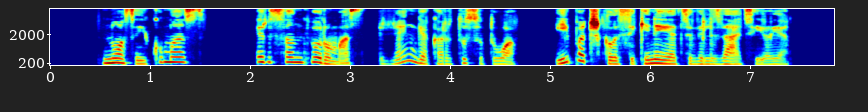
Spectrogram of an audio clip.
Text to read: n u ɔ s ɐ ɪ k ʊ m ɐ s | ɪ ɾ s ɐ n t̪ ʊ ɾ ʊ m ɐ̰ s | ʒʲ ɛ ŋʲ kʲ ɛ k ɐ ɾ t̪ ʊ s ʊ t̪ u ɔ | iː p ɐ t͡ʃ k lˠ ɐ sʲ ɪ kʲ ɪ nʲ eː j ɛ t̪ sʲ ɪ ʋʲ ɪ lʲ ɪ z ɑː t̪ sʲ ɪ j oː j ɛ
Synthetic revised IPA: n u ɔ s ɐ ɪ k ʊ m ɐ s | ɪ ɾ s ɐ n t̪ ʊ ɾ ʊ m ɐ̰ s | ʒʲ ɛ ŋʲ ɡʲ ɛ k ɐ ɾ t̪ ʊ s ʊ t̪ u ɔ | iː p ɐ t͡ʃ k lˠ ɐ sʲ ɪ kʲ ɪ nʲ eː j ɛ t̪ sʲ ɪ ʋʲ ɪ lʲ ɪ z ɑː t̪ sʲ ɪ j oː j ɛ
